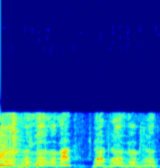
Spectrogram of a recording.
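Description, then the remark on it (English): A puppy barks and yips excitedly in two quick bursts separated by a brief pause, loud, with no talking over it. “He wants to eat my face off.”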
